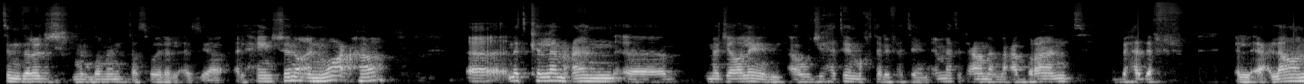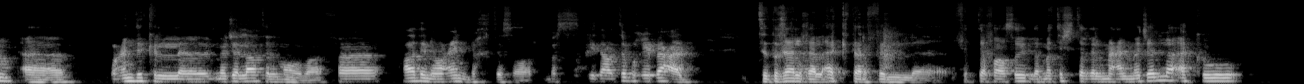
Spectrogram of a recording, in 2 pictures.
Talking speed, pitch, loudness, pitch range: 95 wpm, 130 Hz, -20 LUFS, 115-145 Hz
